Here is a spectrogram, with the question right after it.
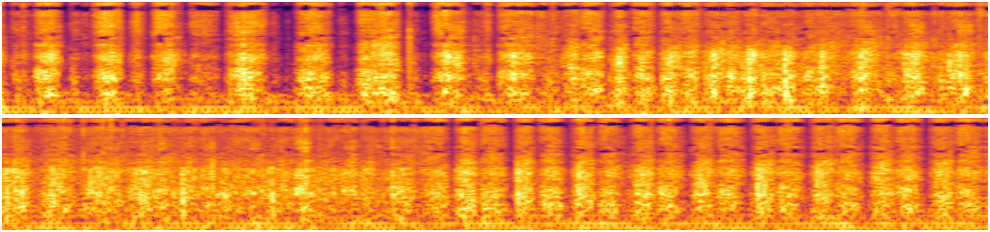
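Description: Short fingernails of both hands scratch a flat, solid beige looped-pile woven rug, with a pink brush lying idle at its edge. The result is a steady stream of dry, rapid scratching and crackling across the fibers, mostly in the low-mid range with a bright hiss on top.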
